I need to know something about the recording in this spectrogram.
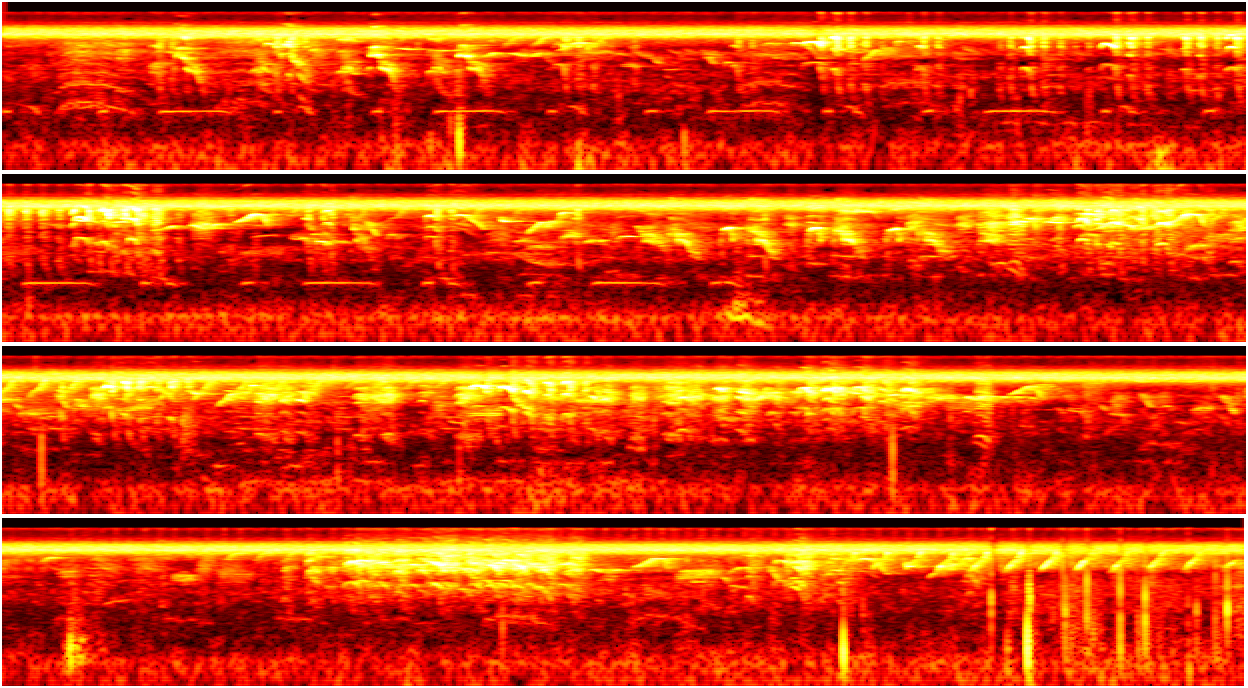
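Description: Many small birds chirping and calling continuously, over a steady high-pitched hiss. A low short note repeats about once a second for the first twelve seconds, then stops.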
